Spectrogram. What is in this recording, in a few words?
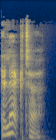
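"elector", British English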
